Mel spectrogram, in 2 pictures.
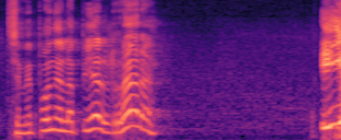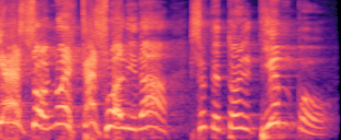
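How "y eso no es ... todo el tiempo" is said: loud preaching shout; fiery sermon proclamation. Real, not acted. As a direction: hammer it at the congregation. Preaching at full force.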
